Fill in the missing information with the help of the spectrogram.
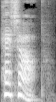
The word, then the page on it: het up: British English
